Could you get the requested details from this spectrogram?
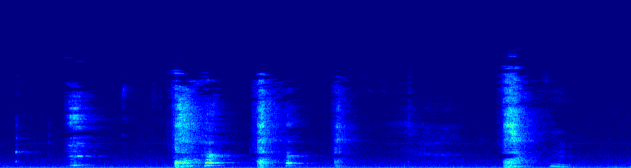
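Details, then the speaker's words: About six short, harsh coughs in quick bursts with throat-clearing quality over a low room hum, from a person with a cough that won't stop who says it is really irritating the throat; persistent dry cough. "結構きますね、喉に。"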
